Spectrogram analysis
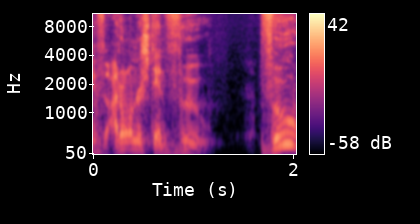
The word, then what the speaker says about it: VOO: VOO rhymes with poo.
